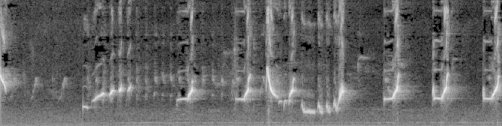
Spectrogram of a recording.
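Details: White-rumped shama singing ngerol nembak: sharp upslurred whistles repeated at intervals, a short run of low looping notes, and bright high chips, with a faint steady hum beneath.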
